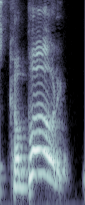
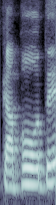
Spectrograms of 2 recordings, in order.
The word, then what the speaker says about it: Capote: It depends. You know, if I want to remind myself of my high school teachers, it's Capote. But it's Capote in Spanish, but in English it's Capote.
